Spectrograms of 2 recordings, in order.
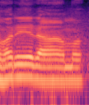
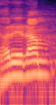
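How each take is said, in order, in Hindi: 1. 'Ram' नाम को पूरा बोला जाता है। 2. 'Ram' नाम को छोटा करके, आधा बोला जाता है। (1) "ऐसे बोलते हैं" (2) "ऐसा नहीं"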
